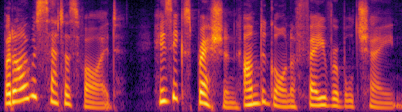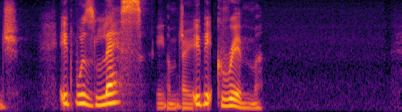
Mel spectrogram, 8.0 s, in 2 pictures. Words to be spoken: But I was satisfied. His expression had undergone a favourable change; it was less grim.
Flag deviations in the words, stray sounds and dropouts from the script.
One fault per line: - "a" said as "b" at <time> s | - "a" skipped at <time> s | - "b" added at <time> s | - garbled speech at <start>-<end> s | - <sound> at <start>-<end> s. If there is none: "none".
- "had" skipped at 2.4 s
- garbled speech at 5.6-6.2 s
